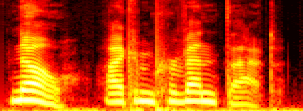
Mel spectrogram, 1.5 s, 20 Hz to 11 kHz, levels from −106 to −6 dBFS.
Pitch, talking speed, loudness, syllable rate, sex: 210 Hz, 200 wpm, -18 LUFS, 4.7 syllables/s, female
